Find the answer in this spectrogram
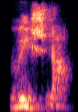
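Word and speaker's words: vişne: It's pronounced like this, vishna.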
